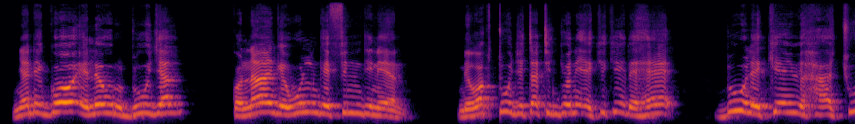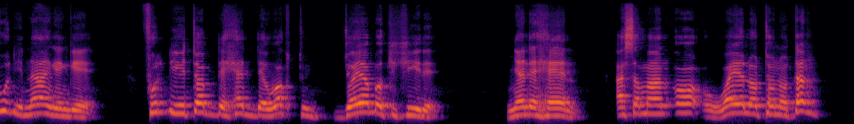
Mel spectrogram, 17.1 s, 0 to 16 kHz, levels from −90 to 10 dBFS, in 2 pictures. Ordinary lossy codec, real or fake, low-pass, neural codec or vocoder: none; fake; 14.4 kHz; autoencoder, 48 kHz, 128 numbers a frame, DAC-VAE, trained on Japanese speech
